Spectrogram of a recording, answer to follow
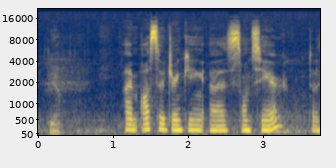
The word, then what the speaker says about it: Sancerre: Yeah, I'm also drinking a Sancerre.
